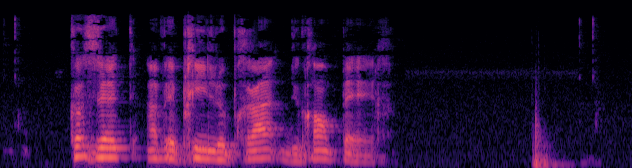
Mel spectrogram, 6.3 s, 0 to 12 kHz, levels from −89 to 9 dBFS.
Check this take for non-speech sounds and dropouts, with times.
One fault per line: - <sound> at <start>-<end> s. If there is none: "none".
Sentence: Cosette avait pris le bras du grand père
- thud at 5.3-5.8 s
